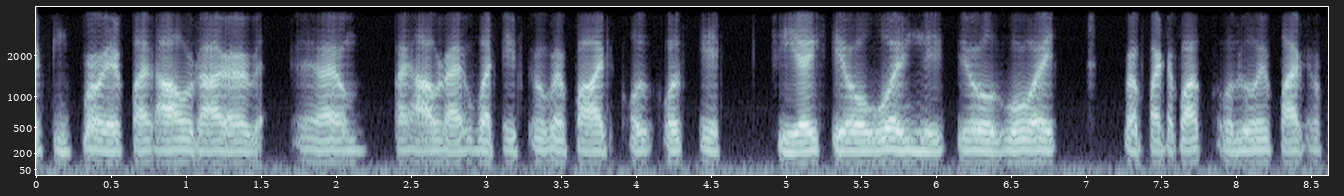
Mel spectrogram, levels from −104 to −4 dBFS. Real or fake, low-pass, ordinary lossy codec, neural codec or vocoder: fake; 3.6 kHz; none; autoencoder, 22.05 kHz, a latent of 192 numbers a frame, VITS, trained on many speakers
